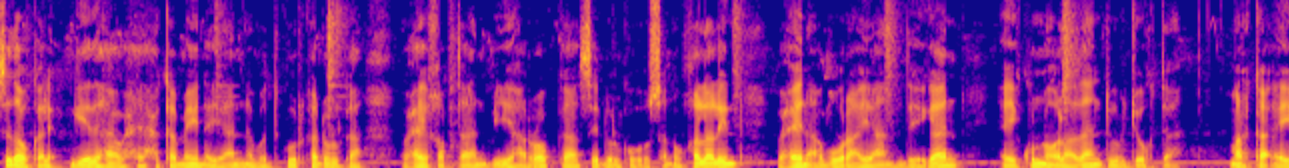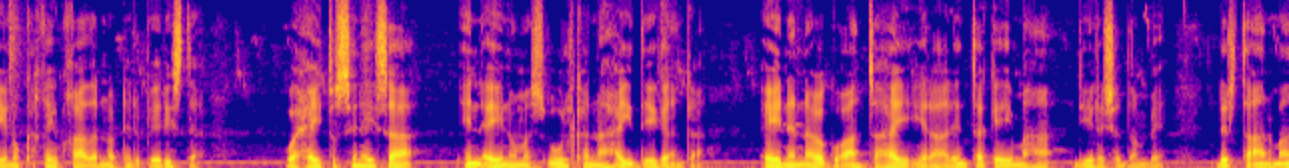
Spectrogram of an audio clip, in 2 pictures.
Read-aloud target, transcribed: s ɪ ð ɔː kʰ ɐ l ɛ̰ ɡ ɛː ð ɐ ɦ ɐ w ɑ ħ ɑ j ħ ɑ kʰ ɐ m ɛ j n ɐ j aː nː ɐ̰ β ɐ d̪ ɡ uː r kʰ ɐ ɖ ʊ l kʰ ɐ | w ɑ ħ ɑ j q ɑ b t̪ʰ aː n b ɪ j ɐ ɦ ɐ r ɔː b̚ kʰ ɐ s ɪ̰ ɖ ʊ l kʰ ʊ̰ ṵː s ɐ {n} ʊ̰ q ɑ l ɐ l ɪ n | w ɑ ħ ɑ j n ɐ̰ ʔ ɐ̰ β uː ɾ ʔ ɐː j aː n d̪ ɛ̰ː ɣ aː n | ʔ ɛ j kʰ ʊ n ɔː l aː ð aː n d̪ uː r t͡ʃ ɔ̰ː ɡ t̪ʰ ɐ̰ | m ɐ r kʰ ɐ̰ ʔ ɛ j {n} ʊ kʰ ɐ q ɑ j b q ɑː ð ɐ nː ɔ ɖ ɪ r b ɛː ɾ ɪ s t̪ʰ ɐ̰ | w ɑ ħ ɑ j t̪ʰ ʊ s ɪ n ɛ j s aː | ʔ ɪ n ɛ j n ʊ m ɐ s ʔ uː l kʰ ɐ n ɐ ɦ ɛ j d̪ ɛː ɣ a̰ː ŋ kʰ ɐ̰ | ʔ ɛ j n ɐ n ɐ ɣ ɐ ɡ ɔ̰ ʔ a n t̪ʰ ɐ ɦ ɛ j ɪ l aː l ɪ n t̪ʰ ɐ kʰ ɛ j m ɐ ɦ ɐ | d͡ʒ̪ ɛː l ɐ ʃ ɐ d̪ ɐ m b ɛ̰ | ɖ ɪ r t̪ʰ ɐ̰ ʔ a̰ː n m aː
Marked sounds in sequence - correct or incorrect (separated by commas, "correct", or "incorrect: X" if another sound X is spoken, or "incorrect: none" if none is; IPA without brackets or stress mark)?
correct, correct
